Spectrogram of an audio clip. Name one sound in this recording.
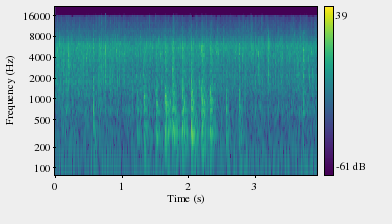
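A metal spoon scrapes and stirs in a frying pan.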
